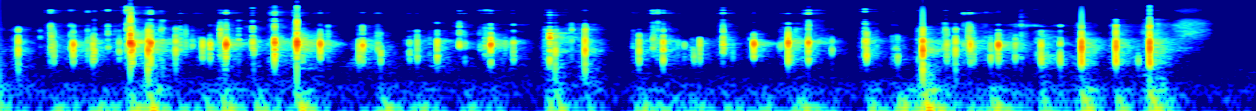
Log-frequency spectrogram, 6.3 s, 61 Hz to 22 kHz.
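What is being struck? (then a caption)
Mechanical keyboard with plastic keycaps. A compact 65% Sugar65 mechanical keyboard with KTT Kang White switches, a black case and white and black plastic keycaps is typed on quickly with the fingertips. Rapid, short, bright clacks run in a steady stream with little low end, broken by a few louder, sharper strikes, then it stops.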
